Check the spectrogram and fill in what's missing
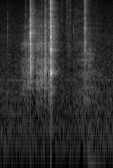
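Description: Sticky tape handled on playing cards for a DIY magic trick: a few close crackly rips and snaps, two bursts close together then a fainter one, in a quiet room.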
